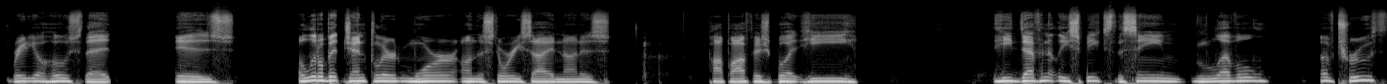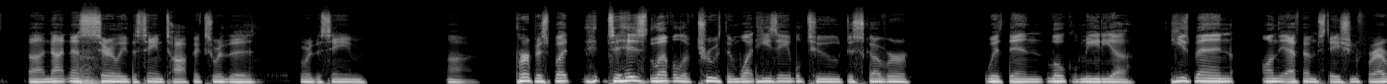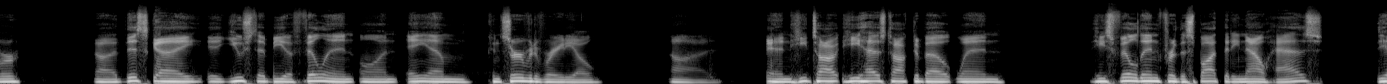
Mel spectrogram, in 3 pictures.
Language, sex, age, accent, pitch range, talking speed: English, male, 30-49, American, 115-140 Hz, 140 wpm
